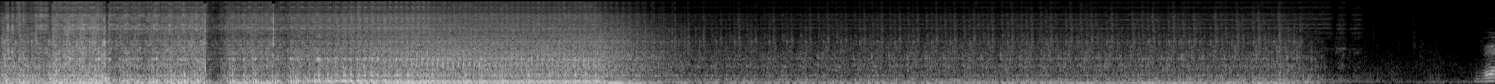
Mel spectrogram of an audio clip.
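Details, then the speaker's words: 1967 VW Type 3 Squareback, carbureted engine, cold start after chokes were fixed and starting fluid sprayed into both carburetors: catches immediately, loud even fast cold idle easing down, no stumbling; starts super easily, normal cold start. "nice so that started up super super easy I'm just going to go ahead and get the engine to run for some time"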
